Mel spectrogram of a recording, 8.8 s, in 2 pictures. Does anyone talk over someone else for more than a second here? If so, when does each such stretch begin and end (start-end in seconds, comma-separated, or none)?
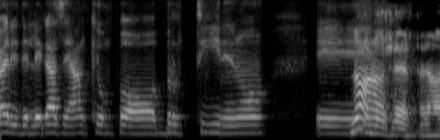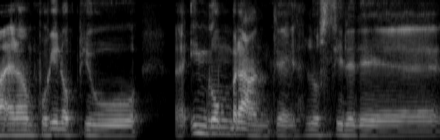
none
